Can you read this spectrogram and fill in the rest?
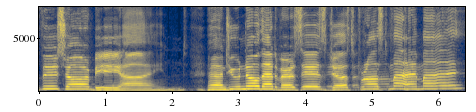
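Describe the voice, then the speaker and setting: A man working as a festival master of ceremonies, making bombastic, mock-ceremonial announcements in a gravelly voice and chanting repeated phrases. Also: very high-pitched, expressive, drawn-out words, bright, forceful tone. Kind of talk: theatrical chanted stage announcements. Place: live music festival stage. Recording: music behind the voice. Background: music.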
